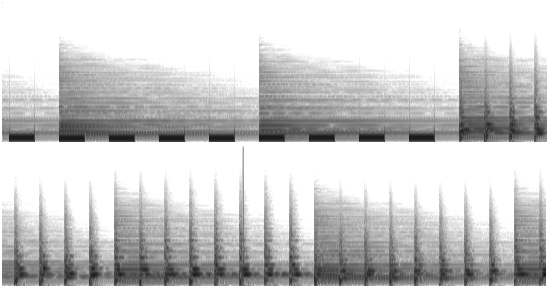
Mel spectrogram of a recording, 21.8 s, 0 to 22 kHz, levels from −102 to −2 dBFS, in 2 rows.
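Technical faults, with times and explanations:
15.70–15.72 s, block of digital silence: the audio drops out for about 21 ms and resumes abruptly, a short hole consistent with an unfilled 1024-sample output buffer.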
